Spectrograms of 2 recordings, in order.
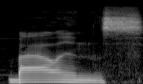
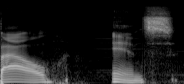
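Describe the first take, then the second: First: The word is said smoothly as one rolling unit. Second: The word is broken into two separate syllables. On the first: "It's one of those syllables that kind of like rolls" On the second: "it's not it's not bow ants"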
